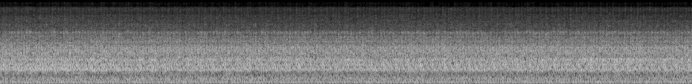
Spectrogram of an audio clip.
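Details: 1971 MCI MC7 bus with Detroit Diesel 8V71 two-stroke, after oil and filter change and oil-bath air filter service: loud, even rumble with steady beat, no knocks or misses; idling smoothly and healthy.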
